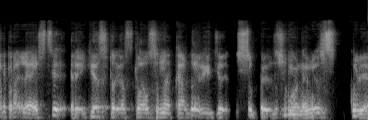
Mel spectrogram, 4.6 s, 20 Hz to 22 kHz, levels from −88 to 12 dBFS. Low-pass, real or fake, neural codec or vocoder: 10.8 kHz; fake; codec, 24 kHz, 1.5 kbps, HILCodec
